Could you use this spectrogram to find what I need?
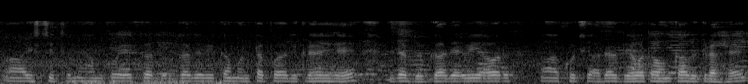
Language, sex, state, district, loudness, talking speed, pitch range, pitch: Hindi, male, Maharashtra, Chandrapur, -35 LUFS, 170 wpm, 140-150 Hz, 145 Hz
